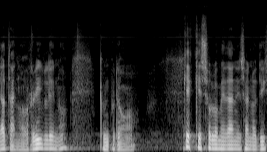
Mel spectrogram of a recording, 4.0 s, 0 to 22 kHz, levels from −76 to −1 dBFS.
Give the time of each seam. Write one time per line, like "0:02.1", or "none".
0:01.6
0:02.7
